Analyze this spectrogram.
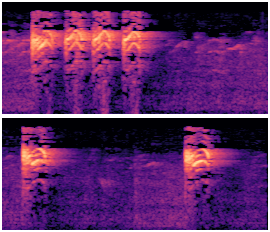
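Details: Energetic young sunbird, singing to provoke rival birds: four quick high chirps in a row, then two further single sharp, high notes spaced about one and a half seconds apart.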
